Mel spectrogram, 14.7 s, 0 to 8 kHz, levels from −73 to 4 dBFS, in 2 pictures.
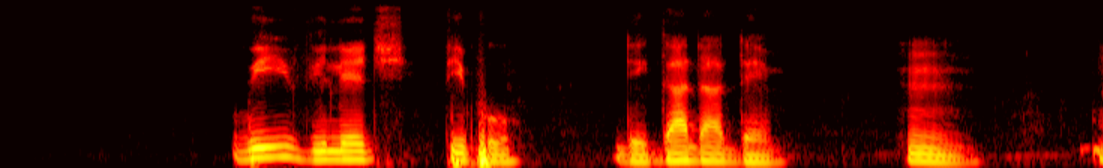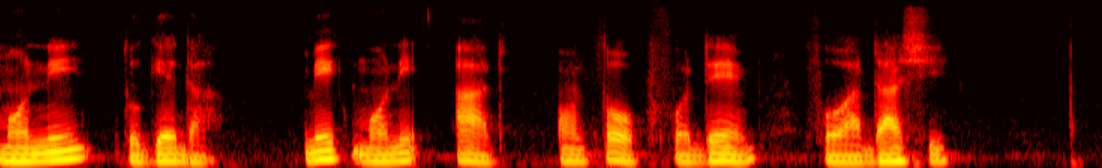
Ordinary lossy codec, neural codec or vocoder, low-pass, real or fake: none; autoencoder, 48 kHz, 128 numbers a frame, DAC-VAE, trained on Japanese speech; 7.2 kHz; fake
